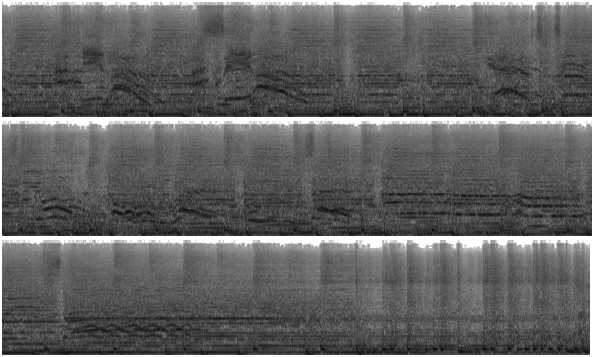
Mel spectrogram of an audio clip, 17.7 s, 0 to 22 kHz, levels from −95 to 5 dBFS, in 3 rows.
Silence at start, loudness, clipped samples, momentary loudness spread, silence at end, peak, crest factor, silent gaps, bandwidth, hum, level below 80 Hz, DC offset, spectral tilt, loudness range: 0 s; -4 LUFS; 0.5%; 3 LU; 0 s; 0 dBFS; 4 dB; none; over 20 kHz; none; -18 dBFS; under 0.1%; -3.5 dB/octave; 2 LU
